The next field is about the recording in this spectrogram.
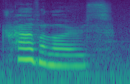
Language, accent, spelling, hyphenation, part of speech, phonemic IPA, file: English, US, travellers, trav‧el‧lers, noun, /ˈtɹæv(ə)lɚz/, En-us-travellers.ogg
- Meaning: plural of traveller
